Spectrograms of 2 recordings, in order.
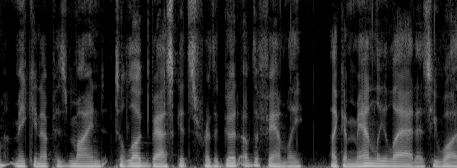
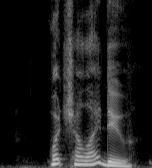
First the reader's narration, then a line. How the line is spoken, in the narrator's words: cried Sammy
